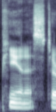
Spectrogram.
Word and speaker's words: pianist: So you wouldn't pronounce the O in piano when you said pianist or the O in cello when you said cellist.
